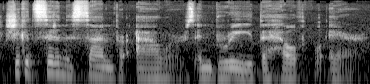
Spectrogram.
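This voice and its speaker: A woman voicing a scheming wealthy lady in a hushed, conspiratorial whisper, as whispered role-play. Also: very deep voice, a little slow, vocal fry, slight background noise, exaggerated voice, low-quality recording. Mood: sly.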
